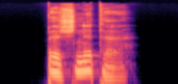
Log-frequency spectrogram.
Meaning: first/third-person singular subjunctive II of beschneiden
- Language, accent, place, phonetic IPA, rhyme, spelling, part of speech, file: German, Germany, Berlin, [bəˈʃnɪtə], -ɪtə, beschnitte, verb, De-beschnitte.ogg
